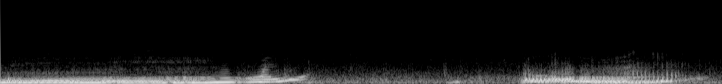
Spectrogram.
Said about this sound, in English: We leave you this week with voices of the northern right whale in Cape Cod Bay. These sounds of the northern right whales come to us courtesy of the Bioacoustics Research Project at the Cornell Lab of Ornithology.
